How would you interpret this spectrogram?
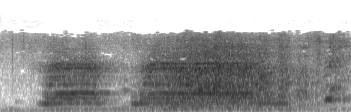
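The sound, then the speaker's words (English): A steam train whistle blows twice, a short blast then a longer, louder one, with steady hissing beneath, heard on its own. “Trains, how I love them.”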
